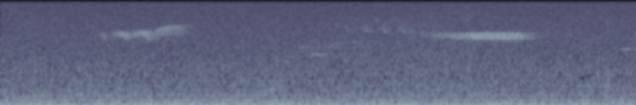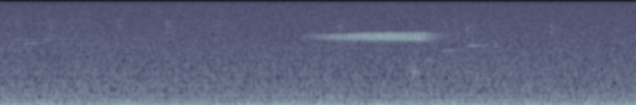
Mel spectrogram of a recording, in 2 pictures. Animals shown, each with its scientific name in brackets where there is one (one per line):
Hermit Thrush (Catharus guttatus)
Black-throated Blue Warbler (Setophaga caerulescens)
Pine Warbler (Setophaga pinus)
Nashville Warbler (Leiothlypis ruficapilla)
